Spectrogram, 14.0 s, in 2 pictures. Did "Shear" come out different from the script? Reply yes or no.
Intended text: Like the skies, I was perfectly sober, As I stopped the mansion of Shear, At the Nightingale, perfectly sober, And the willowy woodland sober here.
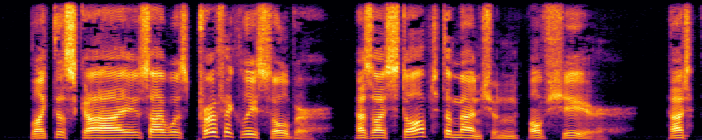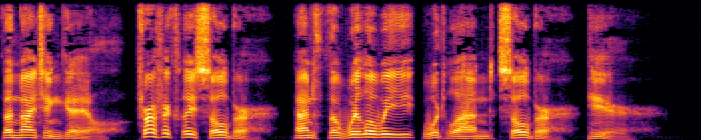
no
